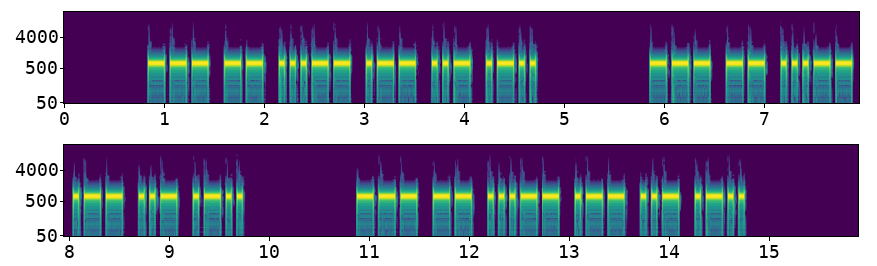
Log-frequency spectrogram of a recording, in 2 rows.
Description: Morse code, heard as a keyed tone, about 21 wpm, 700 Hz. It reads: OM3WUL OM3WUL OM3WUL
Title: DXCC-100 Call Signs - 6 Characters - Repeated 3x - 22wpm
